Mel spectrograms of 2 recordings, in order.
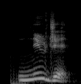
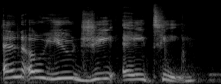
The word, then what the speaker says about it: nougat: That's Nougat. Nougat. Yeah, it's close, but it is one of those weirder words.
